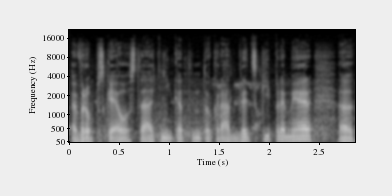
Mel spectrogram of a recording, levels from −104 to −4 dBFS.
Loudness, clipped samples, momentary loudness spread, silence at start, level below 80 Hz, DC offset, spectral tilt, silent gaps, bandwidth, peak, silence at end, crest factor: -33 LUFS; under 0.1%; 6 LU; 0 s; -56 dBFS; under 0.1%; -5.5 dB/octave; none; 14.5 kHz; -14 dBFS; 0 s; 18 dB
